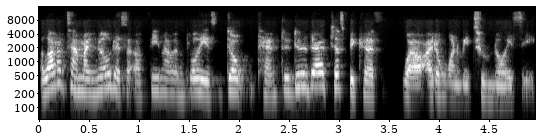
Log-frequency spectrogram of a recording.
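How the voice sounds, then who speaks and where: At a very fast pace, a woman speaks with a Vietnamese accent and lively intonation. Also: medium pitch for a woman. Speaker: panelist, business leader. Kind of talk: panel discussion.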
